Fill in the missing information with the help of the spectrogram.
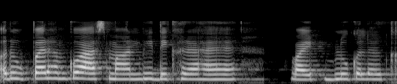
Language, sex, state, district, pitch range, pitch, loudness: Hindi, female, Uttar Pradesh, Lucknow, 235-255 Hz, 245 Hz, -17 LUFS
